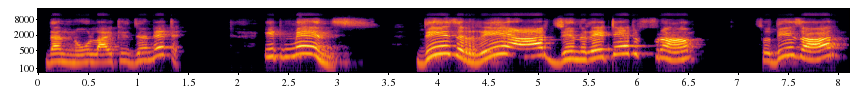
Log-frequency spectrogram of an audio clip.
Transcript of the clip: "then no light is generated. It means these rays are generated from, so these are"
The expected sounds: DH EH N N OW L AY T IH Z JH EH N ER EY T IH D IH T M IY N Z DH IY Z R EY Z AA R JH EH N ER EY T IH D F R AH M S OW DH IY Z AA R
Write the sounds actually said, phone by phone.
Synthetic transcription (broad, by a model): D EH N N OW L AY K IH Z JH EH N ER EY T IH D IH T M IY N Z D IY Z R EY AA R JH EH N ER EY T IH D F R AH M S OW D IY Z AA R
